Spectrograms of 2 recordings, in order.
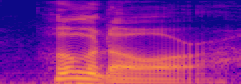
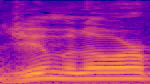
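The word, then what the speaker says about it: Jimador: I'm doing the El Jumador. I call it Jumador, but the J's in Spanish are actually H's, so I mispronounced it last week.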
